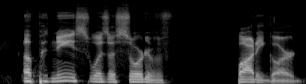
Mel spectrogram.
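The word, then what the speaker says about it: Pniese: selected to become a This one I did look up pronunciation for, but penise or just nice possibly. P N I E S E. I'm gonna say penise just because it sounds different than than another English word.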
